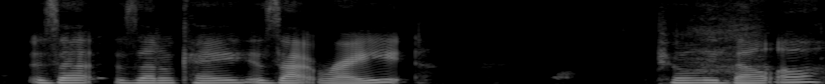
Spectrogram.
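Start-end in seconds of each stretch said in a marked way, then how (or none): 3.3-4.1 put-on British accent. Saying the show's name in the host's accent: imitating the host's British accent. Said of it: "I cannot say that phrase without doing it in an accent".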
